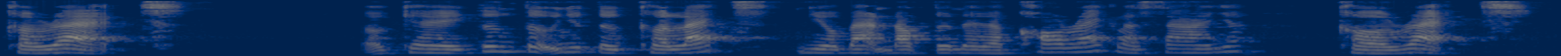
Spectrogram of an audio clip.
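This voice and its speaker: A woman teaching English pronunciation, saying model words and example sentences slowly and carefully. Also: mid-range voice. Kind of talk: pronunciation lesson. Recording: dull lo-fi recording.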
